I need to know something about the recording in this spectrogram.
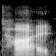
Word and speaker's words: Ti: suck for me who just bought a 1080 T I like oh and following up on that according to an a with with with an Nvidia employee apparently it's not pronounced ti is pronounced ty you a TI door for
